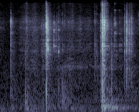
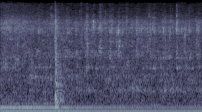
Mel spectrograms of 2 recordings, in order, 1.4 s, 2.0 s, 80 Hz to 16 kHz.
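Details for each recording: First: Whirlpool Duet Sport washer WFW9150 with F9 E1 no-drain error: pump hummed but impeller was jammed; after bailing water, turning the impeller by hand gives sharp irregular clinks from loose debris, maybe a rock, caught in the drain pump. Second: Whirlpool Duet Sport WFW9150 washer, after repair of a jammed drain pump (F9 E1 error, broken piece removed from the impeller): steady low pump hum under rushing water, no grinding or rattle, discharging into the drain pipe; normal drain pump operation.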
